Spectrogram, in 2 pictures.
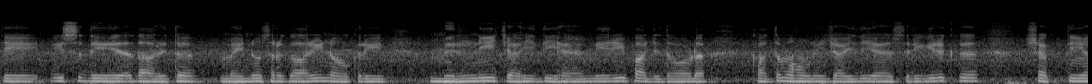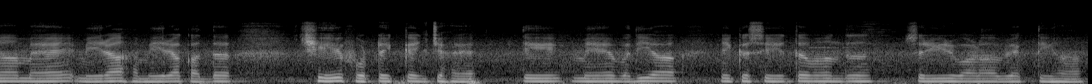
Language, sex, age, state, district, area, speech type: Punjabi, male, 18-30, Punjab, Barnala, rural, spontaneous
